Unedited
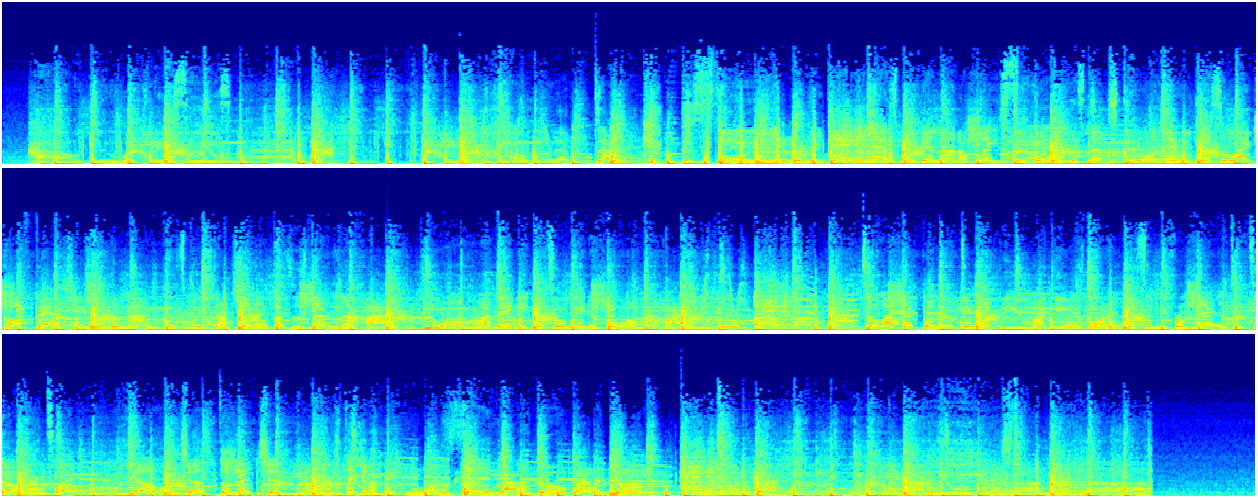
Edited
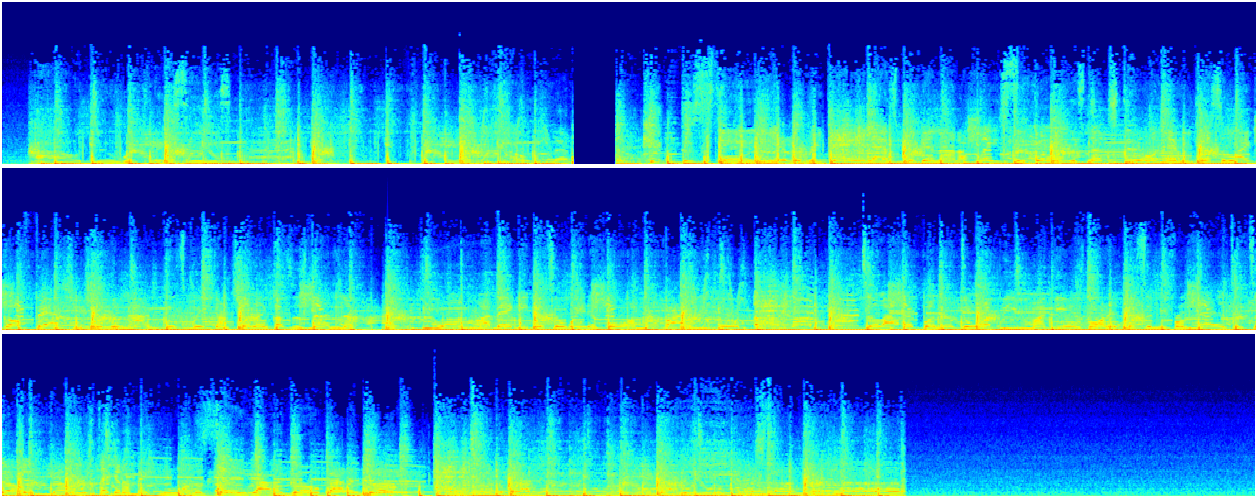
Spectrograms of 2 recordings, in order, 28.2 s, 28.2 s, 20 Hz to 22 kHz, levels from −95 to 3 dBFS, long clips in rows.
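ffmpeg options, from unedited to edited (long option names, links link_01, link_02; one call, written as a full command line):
ffmpeg -i in.wav -filter_complex "[0:a]asplit=5[link_01][link_02][link_03][link_04][link_05];[link_01]atrim=end=4.28,asetpts=PTS-STARTPTS,afade=type=out:start_time=4.276:duration=0.004:curve=hsin[link_06];[link_02]atrim=start=4.28:end=4.6,asetpts=PTS-STARTPTS,volume=0[link_07];[link_03]atrim=start=4.6:end=12.25,asetpts=PTS-STARTPTS,afade=type=in:duration=0.004:curve=hsin,afade=type=out:start_time=7.26:duration=0.39:curve=qsin:silence=0.149624[link_08];[link_04]atrim=start=12.25:end=18.972,asetpts=PTS-STARTPTS,afade=type=in:duration=0.004:curve=hsin:silence=0.149624[link_09];[link_05]atrim=start=20.818[link_10];[link_06][link_07][link_08][link_09]concat=n=4:v=0:a=1[link_11];[link_11][link_10]acrossfade=duration=0.004:curve1=hsin:curve2=hsin" out.wav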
